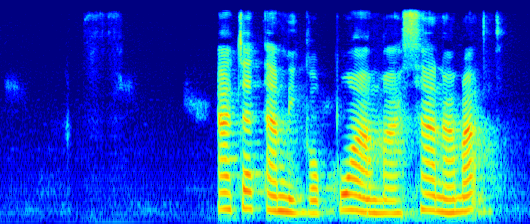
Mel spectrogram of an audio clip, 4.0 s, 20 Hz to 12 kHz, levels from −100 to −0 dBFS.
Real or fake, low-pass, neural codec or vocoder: fake; 9.9 kHz; autoencoder, 22.05 kHz, a latent of 192 numbers a frame, VITS, trained on one speaker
